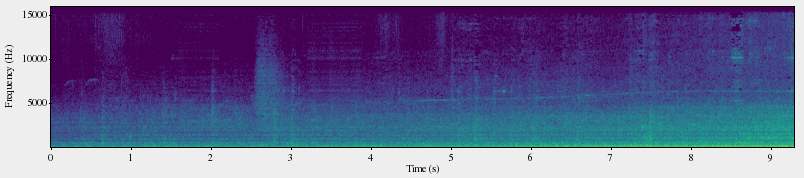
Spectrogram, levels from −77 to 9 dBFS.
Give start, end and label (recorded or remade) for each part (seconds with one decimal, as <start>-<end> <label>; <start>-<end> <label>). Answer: 0.0-1.6 recorded; 1.6-2.1 remade; 2.1-3.2 recorded; 3.2-3.9 remade; 3.9-9.3 recorded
